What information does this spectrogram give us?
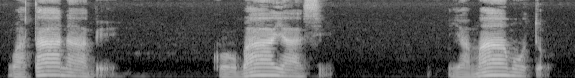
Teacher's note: nama keluarga orang Jepang dengan aksen dari mulai naik ya datar. Wa ya, Watanabe, Kobayashi, Yamamoto.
